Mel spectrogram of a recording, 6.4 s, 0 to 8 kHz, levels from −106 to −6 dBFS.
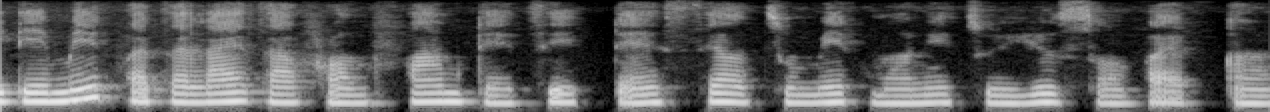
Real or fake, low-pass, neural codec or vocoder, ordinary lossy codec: real; none; none; none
